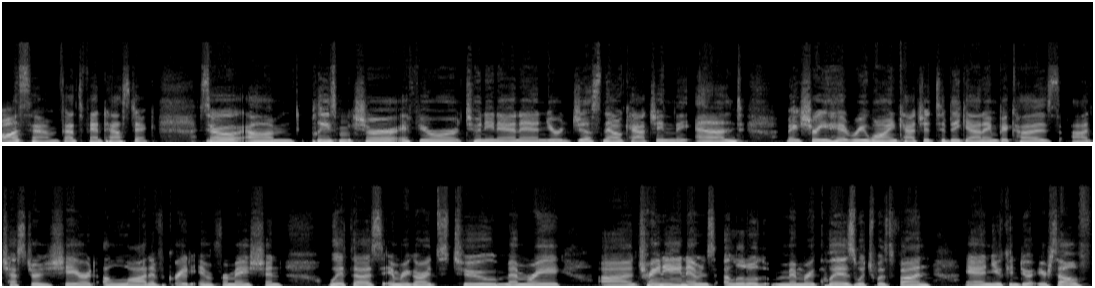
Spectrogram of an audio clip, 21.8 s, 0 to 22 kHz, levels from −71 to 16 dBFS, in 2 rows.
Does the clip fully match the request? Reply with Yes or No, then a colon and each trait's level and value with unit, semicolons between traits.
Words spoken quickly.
No: average, 160 wpm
